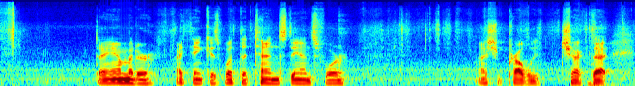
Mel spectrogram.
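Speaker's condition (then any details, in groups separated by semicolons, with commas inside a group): No condition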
